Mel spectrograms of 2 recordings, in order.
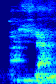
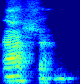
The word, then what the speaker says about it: Asan: And so if you say it, Asan, it's actually two S's. It's not Asan, it's Asan. So there's two S's in that.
